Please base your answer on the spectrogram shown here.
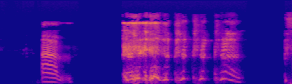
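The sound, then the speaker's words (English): A person clears their throat: a short voiced hum, then a series of rough, raspy bursts, loud and close, with silence between. “No, just terrible junk in my throat.”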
